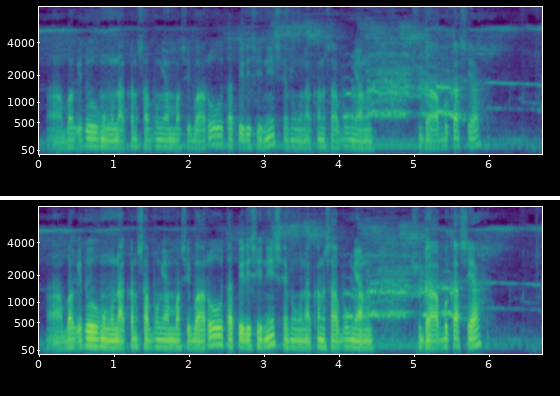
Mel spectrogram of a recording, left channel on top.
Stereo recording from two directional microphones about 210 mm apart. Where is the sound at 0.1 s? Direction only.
25° right (ahead or behind).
